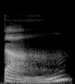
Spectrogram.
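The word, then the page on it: deng3: Mandarin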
